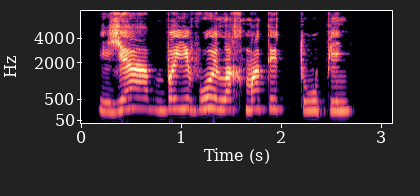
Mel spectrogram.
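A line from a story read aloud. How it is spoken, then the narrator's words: Uncertain voice. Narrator (Russian): неуверенным голосом произнес поганец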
